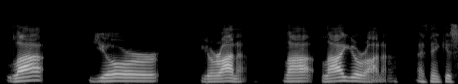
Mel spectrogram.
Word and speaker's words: La Llorona: Latin American ghosts and tales, but it's Llorona, La Llorona, I think is how you pronounce it.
